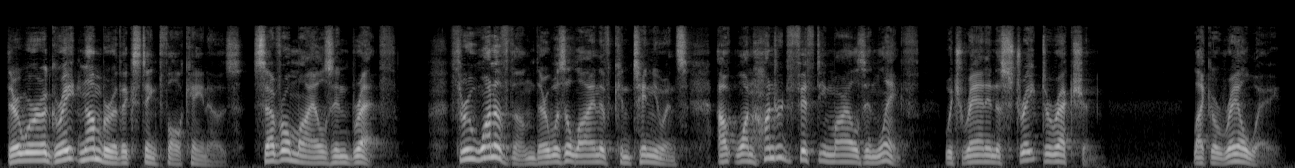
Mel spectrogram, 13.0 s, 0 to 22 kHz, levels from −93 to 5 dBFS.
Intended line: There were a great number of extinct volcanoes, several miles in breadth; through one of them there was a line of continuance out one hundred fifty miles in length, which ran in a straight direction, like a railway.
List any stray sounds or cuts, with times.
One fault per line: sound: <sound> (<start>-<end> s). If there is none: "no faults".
no faults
